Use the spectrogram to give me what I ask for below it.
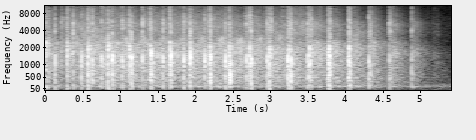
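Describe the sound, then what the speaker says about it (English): Delegates at a model African Union assembly give a round of applause. Crisp, closely spaced claps fall in a near-rhythmic patter, then thin out and fade away over the last second. "Let's get another round of applause."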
